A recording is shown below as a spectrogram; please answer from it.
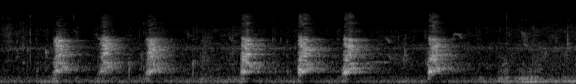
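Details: Rescue dogs, mother dogs with puppies, being fed; a run of seven short sharp barks, roughly every half second with a pause midway, against steady low background noise.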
